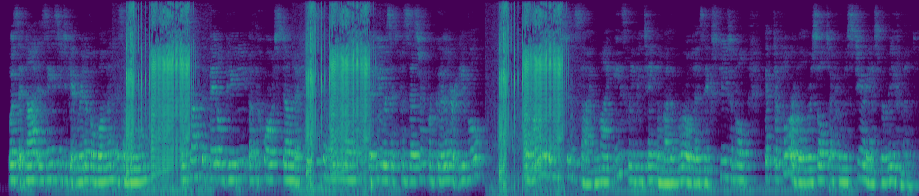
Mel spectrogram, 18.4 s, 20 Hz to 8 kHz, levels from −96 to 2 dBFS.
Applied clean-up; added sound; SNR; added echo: none; Fart; -1 dB; reverberation time 0.6 s.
